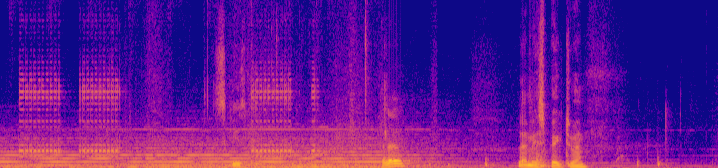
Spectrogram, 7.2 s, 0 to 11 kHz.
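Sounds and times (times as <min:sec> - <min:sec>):
mobile phone ringing with tonal electronic ringtone: 0:00.2 - 0:01.4, 0:02.4 - 0:03.4
speech: 0:02.2 - 0:02.7, 0:03.8 - 0:04.2, 0:05.2 - 0:06.0.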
